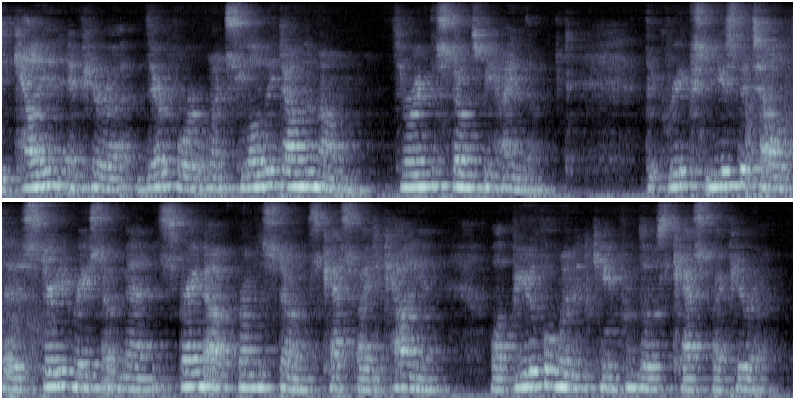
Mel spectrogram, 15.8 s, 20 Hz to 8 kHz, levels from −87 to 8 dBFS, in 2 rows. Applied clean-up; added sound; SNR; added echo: none; Thunder; 14 dB; reverberation time 0.6 s.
